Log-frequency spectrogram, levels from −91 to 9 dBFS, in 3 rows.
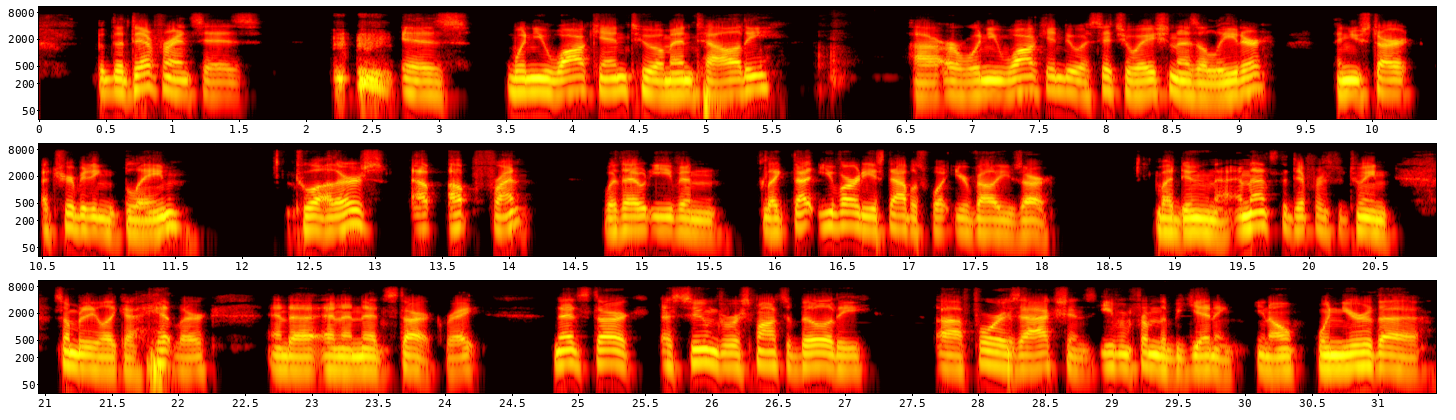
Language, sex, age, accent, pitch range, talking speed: English, male, 30-49, American, 110-130 Hz, 150 wpm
